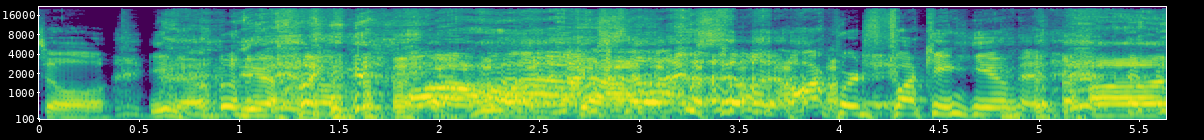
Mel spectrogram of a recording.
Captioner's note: all laughing and talking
